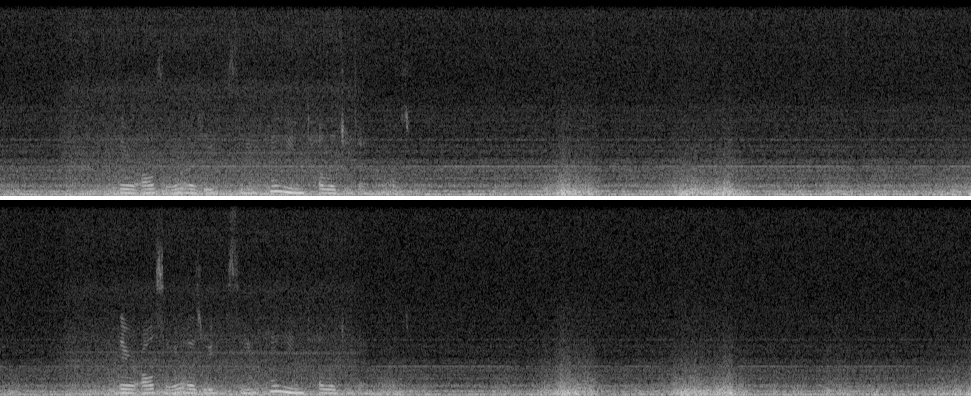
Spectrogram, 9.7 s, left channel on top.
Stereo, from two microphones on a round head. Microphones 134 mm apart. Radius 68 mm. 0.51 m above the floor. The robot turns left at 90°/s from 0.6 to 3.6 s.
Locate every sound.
1.2 s a woman speaking: 50° right; by 4.2 s 95° left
